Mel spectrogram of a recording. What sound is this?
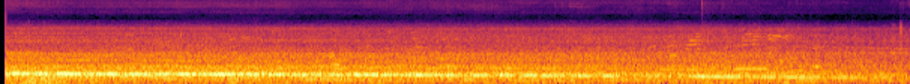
Soundscapes > Urban
Tram moving near station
